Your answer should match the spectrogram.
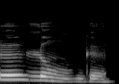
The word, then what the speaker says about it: longues: Ici, les lettres O et N se prononcent on et les lettres G et U se prononcent gue. Le U ne se prononce pas.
